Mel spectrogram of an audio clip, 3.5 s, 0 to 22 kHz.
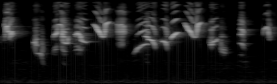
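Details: Oriental magpie-robin in 15-degree cold at Lunar New Year, singing clear, upslurred and downslurred whistles mixed with chirps, roughly one note every quarter second.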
